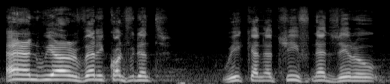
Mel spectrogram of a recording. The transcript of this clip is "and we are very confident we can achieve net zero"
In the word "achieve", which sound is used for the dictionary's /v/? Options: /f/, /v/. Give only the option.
/v/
